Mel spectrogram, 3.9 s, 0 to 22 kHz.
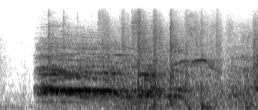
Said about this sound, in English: Wine lovers crushing the doors to get their hands on the more than 8,000 cases of the 2015 vintage up for grabs. Many camping out overnight to be the first in line at the store at 39th in Cambie.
